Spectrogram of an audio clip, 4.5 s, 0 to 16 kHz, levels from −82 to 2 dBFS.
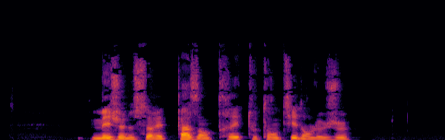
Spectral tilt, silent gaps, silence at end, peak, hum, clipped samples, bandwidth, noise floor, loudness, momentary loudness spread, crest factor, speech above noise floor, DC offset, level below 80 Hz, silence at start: -5 dB/octave; none; 0.95 s; -4 dBFS; none; under 0.1%; 10.5 kHz; -73 dBFS; -25 LUFS; 9 LU; 22 dB; 49 dB; under 0.1%; -68 dBFS; 0.9 s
